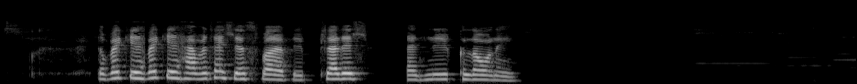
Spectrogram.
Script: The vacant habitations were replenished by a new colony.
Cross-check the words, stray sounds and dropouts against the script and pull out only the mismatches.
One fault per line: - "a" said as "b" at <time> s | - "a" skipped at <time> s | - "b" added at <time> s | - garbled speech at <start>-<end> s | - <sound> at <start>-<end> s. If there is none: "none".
- "vacant" added at 1.4 s
- "by" skipped at 3.7 s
